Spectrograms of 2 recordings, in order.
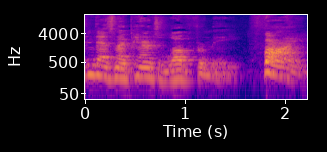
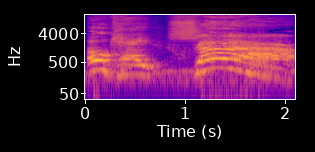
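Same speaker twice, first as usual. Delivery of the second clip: loud, mocking, disbelieving sarcastic drawl on "sure"; 5 semitones higher, 9 dB louder than usual. In a scene about stolen Christmas gifts, answering a denial, sarcastic. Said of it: "sarcasm is not a good look on you".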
